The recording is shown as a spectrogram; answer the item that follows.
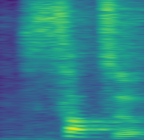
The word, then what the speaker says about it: subtle: I mean, why do we have the B there if we don't have to pronounce it in the first place?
